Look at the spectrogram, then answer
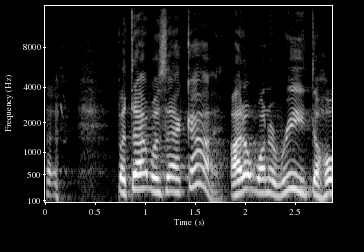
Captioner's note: laughing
